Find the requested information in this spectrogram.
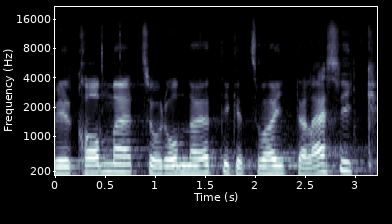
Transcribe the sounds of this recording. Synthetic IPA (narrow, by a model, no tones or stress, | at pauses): ɪlkʰɔmːət͡sʊɾʊnːøːt̪ɪɡət͡sʋœɪt̪əlæsɪk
